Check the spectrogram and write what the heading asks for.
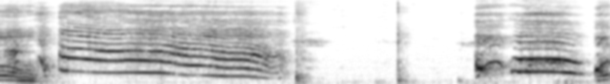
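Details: One-year-old breastfed boy, described as anemic, crying while being given vitamins: loud, sustained wailing in bursts with a pause between; ordinary protest crying.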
